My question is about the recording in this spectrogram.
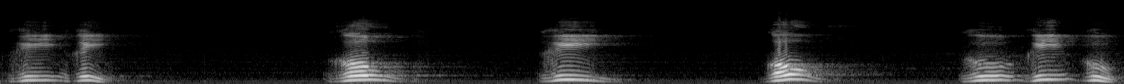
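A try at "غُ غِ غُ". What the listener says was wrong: Ya, nggak boleh terputus. Balik lagi coba. Yang tasdid tidak boleh terputus, ya.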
